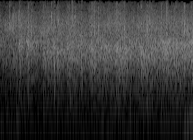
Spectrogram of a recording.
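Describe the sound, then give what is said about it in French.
Congregation at a church service applauding for the Lord Jesus, with a dense, steady burst of clapping that holds at an even loudness throughout. “Acclame très fort le Seigneur Jésus.”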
